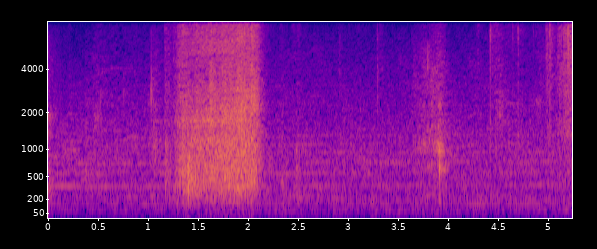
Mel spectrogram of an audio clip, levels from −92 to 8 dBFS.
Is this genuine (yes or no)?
yes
